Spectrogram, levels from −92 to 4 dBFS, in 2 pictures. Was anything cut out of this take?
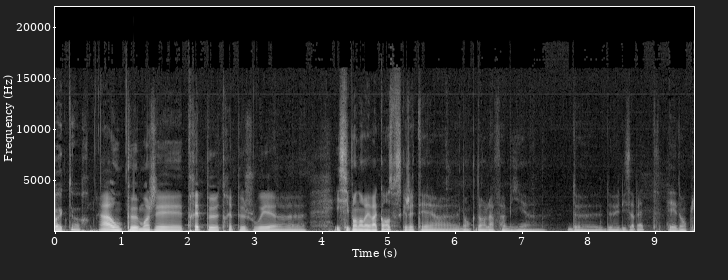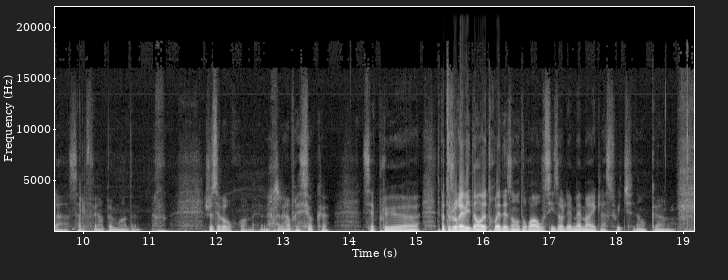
no; 0 cuts

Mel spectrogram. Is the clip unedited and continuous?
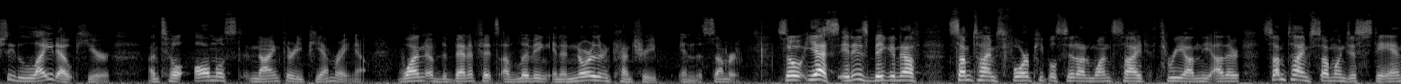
yes; 0 cuts

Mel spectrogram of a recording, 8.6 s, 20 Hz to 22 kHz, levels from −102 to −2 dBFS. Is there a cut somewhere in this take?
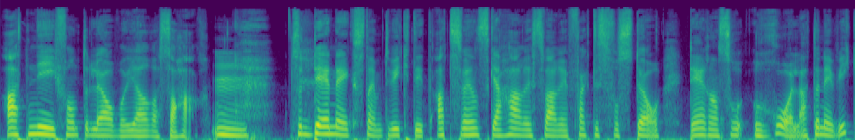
no; 0 cuts

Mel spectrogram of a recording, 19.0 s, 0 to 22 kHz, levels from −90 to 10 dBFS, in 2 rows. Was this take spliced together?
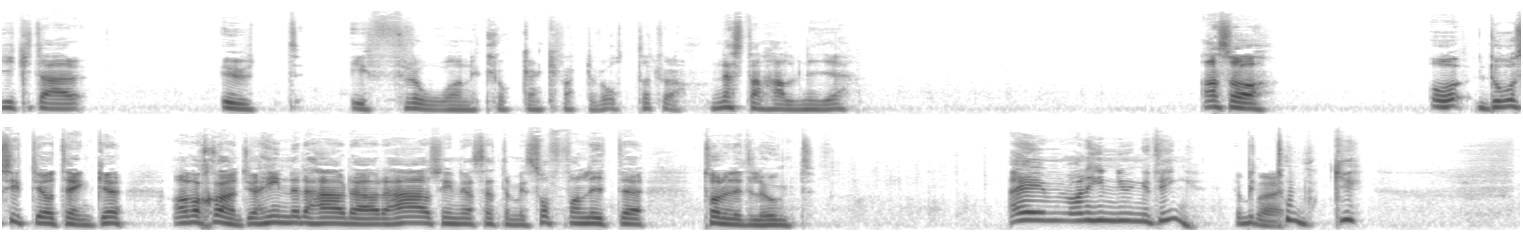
no; 0 cuts

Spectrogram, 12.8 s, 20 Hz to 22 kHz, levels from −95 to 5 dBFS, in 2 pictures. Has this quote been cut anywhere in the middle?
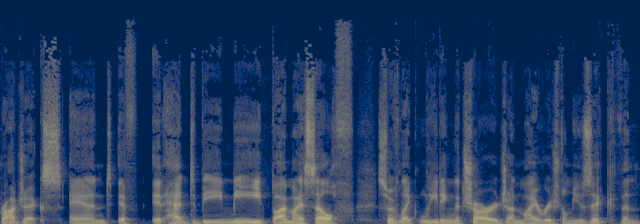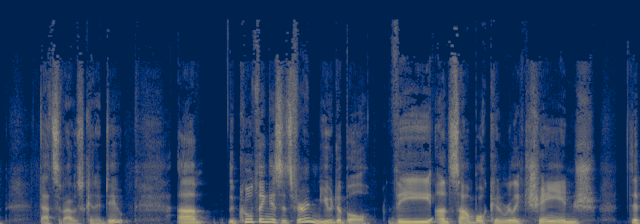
yes; 1 cut; at 10.2 s

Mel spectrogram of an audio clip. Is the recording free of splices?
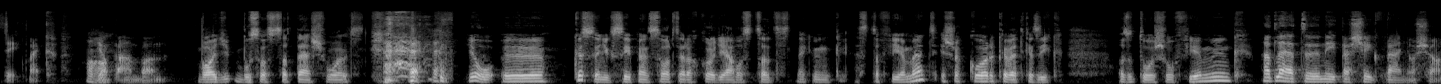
no; 2 cuts; at 4.5 s, 12.5 s

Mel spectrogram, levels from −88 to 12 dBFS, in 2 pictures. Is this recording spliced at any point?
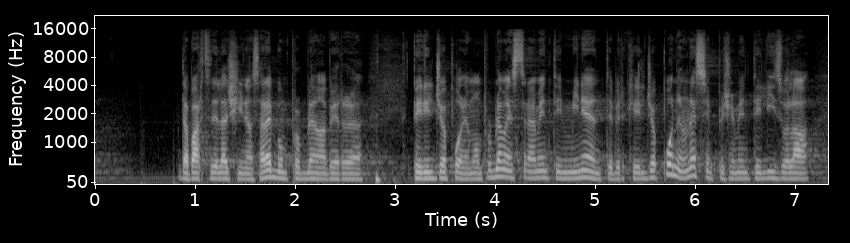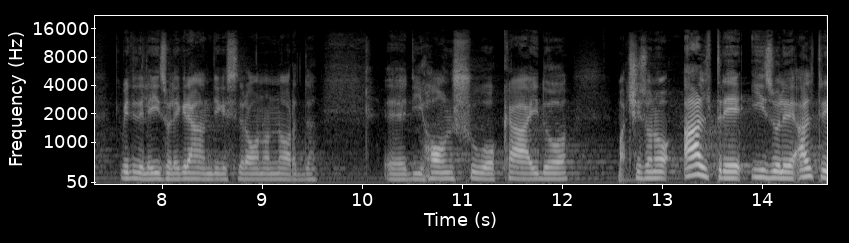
no; 0 cuts

